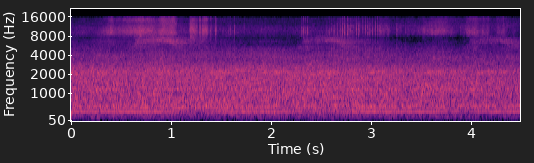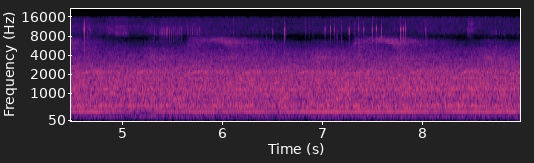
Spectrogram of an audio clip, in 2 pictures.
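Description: Steady drone of machinery running in a woven plastic sack factory: a constant hum over an even hiss, with no pauses or knocks.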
